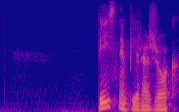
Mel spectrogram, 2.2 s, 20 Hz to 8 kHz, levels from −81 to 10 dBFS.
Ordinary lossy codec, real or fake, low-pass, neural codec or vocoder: none; fake; none; codec, 16 kHz, 1 kbps, X-Codec, WavLM features, trained on Multilingual LibriSpeech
